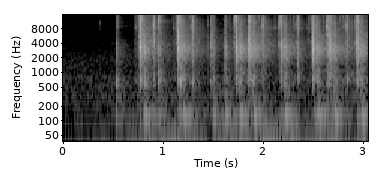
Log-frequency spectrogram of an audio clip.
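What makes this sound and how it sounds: Fingertips type on a green metal Olivetti Lettera 32 portable manual typewriter with paper in the carriage. After a brief quiet start, a quick run of bright mechanical clacks is heard as the typebars strike the platen, over a faint fan hum.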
